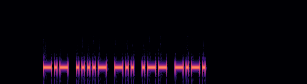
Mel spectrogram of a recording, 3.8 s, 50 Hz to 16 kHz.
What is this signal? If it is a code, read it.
Morse code, heard as a keyed tone, about 36 wpm, 700 Hz. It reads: K4DWC
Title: USA Call Signs - 4x Character Spacing - 35wpm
